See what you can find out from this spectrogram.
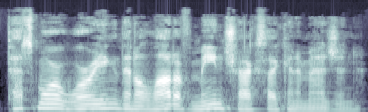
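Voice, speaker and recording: A man's voice: mid-range voice, brisk, fairly bright tone, natural voice. A man voicing an anxious, apologetic young woman with a hesitant, placating manner in an audiobook. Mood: wary. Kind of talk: audiobook character voice.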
